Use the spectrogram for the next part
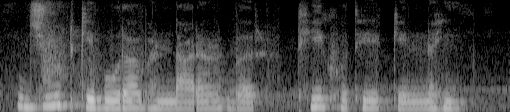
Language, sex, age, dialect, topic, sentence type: Chhattisgarhi, female, 18-24, Western/Budati/Khatahi, agriculture, question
